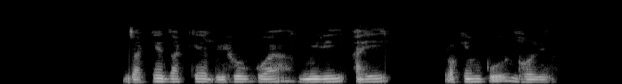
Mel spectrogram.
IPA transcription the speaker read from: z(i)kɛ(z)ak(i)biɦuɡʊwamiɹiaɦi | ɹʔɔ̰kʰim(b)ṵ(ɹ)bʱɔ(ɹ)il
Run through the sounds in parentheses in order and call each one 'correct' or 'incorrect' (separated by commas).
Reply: incorrect, correct, incorrect, incorrect, correct, correct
